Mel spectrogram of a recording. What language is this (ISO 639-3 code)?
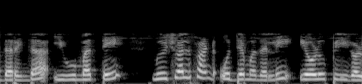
kan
